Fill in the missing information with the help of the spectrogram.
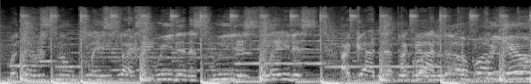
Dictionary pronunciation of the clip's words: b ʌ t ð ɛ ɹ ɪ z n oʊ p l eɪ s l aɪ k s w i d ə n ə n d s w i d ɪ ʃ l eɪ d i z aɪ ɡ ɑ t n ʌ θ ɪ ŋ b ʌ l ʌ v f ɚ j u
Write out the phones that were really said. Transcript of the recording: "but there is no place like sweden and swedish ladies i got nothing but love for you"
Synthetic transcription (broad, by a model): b ʌ t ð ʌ ɹ ɪ z n oʊ p l eɪ s l aɪ k s w i d ə n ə s w i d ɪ s l eɪ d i s aɪ ɡ ɑ t n ʌ θ ɪ ŋ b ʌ n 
